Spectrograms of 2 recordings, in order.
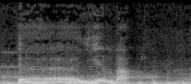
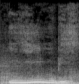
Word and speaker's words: Yimbi: Donc, au lieu de dire Yemba, on dit Yimbi. Yimbi. Yimbi. On prononce Yimbi.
